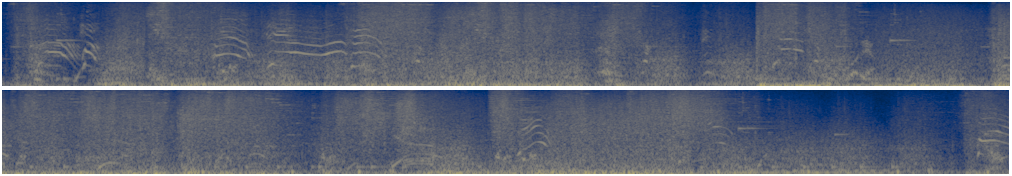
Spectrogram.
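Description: Spell blasts and sword strikes crash and boom in a game fight.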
